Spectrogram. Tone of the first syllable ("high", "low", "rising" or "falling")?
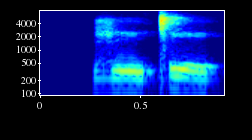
low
